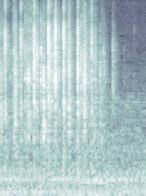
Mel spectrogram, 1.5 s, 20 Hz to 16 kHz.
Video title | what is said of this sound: M2A3 Bradley w/BUSK III, Part 28, finale! | now when I shake it, you can hear that ball bearing around. When I first shook this, you couldn't hear it at all.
